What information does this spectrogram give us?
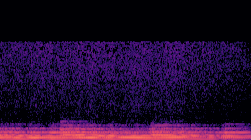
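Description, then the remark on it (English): A school bell rings steadily and loudly to signal the end of recess, its bright metallic tone held continuously with a slight wavering pulse throughout, with no voices. “The bell rang, signaling the end of recess.”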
